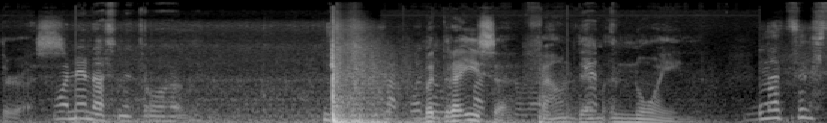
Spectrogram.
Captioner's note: speaking non-english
